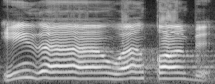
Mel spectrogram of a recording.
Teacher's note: Waqab di sini qafnya tebal tapi qalqalah kubranya dibaca tipis karena ba huruf tarqiq.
